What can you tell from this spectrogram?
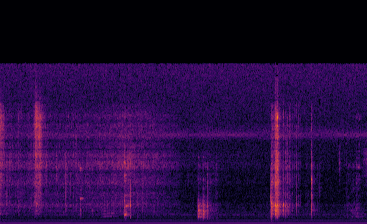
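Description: Stop-motion cooking sound effects heard from a played-back video. A faint frying sizzle runs through the first few seconds, then come a few sharp clacks as a plate and a Lego brick are set down, the loudest about five and a half seconds in. A steady electrical hum runs underneath.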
